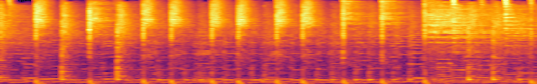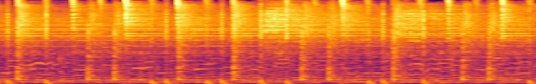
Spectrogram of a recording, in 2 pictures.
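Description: Rock drum kit played fast and densely along to a progressive-metal band backing track, with kick, snare and toms in tight rhythmic figures. A cymbal wash comes in about four seconds in.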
